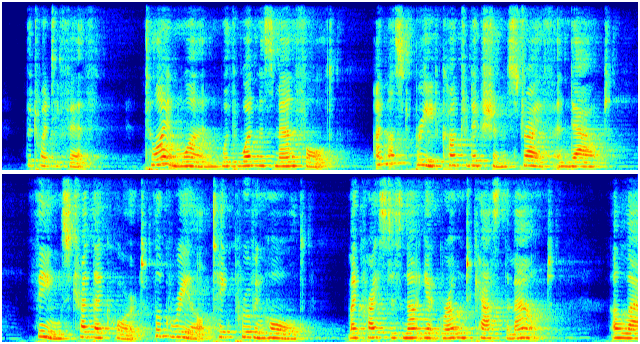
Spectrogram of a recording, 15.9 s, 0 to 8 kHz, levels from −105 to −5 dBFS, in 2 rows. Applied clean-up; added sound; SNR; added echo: none; none; none; reverberation time 1.6 s.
